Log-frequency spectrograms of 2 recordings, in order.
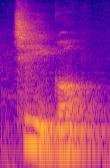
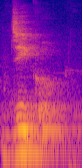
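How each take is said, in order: First: It begins with a voiceless 'ch' sound. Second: It begins with a voiced 'j' sound. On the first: "nuestra C H de palabras como" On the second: "si yo las pronunciara con este sonido"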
